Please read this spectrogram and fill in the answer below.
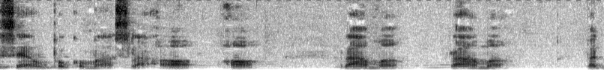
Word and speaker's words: Rama: follow Prabhupada's pronunciation, and he says Rama. It could be not completely O. It's not Ramo. It's Rama. It's a little bit going to. La tendencia es que sea un poco más la Rama, but not Ramo.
